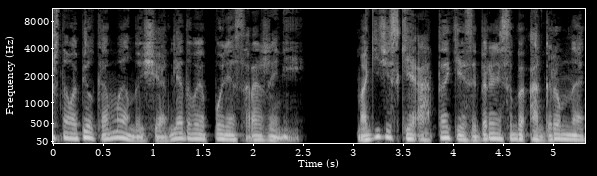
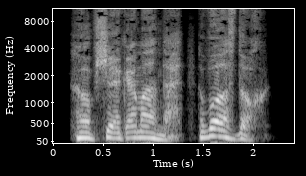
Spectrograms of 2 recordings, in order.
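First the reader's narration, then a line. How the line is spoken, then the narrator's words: Loud shouted command. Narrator (Russian): заорал командующий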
